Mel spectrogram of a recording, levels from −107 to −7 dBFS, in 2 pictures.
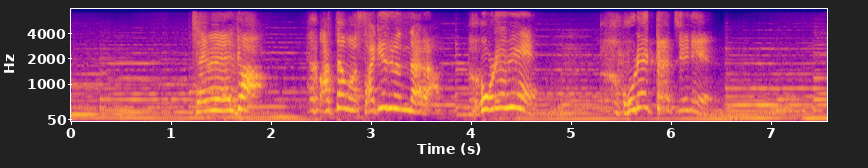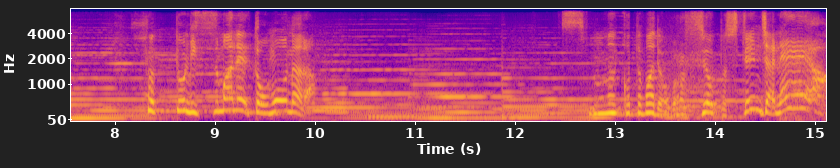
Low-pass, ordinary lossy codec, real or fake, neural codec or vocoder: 7.2 kHz; none; fake; codec, 16 kHz, 2 kbps, X-Codec, HuBERT features, trained on balanced general audio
